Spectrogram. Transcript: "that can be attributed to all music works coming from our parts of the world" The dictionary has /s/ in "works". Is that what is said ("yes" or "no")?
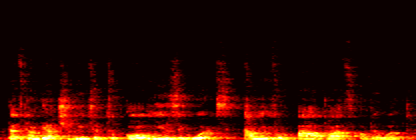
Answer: yes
